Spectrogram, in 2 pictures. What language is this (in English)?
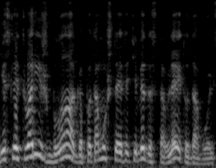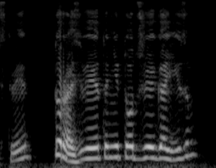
Russian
